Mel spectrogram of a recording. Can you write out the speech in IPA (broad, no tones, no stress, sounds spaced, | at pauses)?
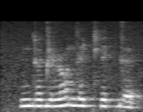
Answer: n d œ d e ɭ ɔ n z ɛ cʰ e t ɡ ɛ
